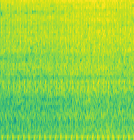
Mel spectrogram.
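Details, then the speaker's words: Yamaha NMAX scooter after repair of a loose, non-pressing tensioner that caused a harsh rattling engine noise: even low putter about eleven beats a second with no clatter or rattle; smooth normal idle. "oke kita tes sekali lagi nah motornya halus kembali ya"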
